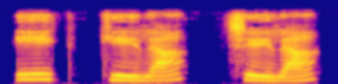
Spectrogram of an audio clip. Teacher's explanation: यह अर्ध समृद्ध अग्र स्वर है। इसके उच्चारण में होंठ दोनों ओर ई से अधिक खुलते हैं।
